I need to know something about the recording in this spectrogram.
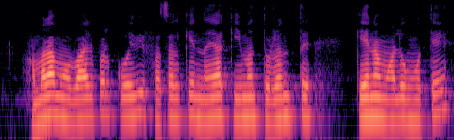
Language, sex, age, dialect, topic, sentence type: Maithili, male, 18-24, Eastern / Thethi, agriculture, question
